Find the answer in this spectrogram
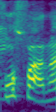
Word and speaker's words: Fofana: Fofaná, eu não sei se é Fofana ou Fofaná até Exato. hoje. É isso. Não, aquele lá, É francês, você acentua o último. Acentua a última sílaba.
